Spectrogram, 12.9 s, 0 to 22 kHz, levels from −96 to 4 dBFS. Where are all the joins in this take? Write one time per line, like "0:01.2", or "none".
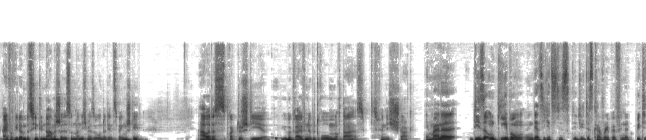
none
